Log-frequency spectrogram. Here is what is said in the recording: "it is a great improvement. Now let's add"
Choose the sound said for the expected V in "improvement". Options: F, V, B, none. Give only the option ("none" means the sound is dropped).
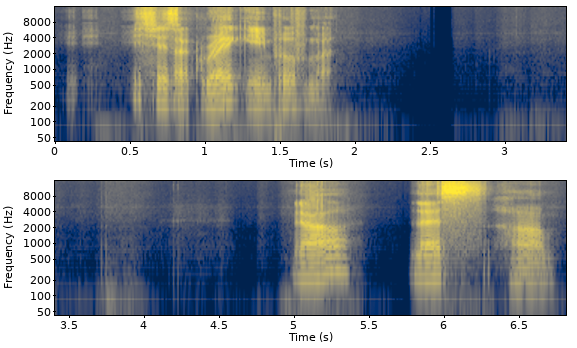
V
